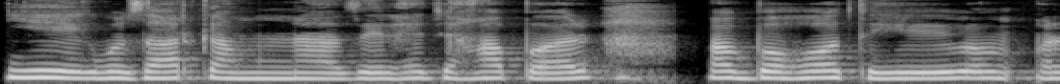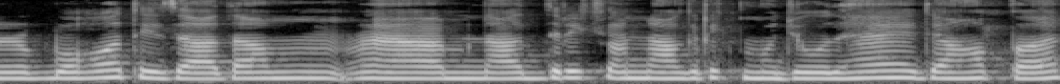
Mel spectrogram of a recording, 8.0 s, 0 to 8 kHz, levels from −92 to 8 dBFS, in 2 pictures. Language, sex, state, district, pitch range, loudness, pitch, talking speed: Hindi, female, Delhi, New Delhi, 215-230 Hz, -14 LUFS, 220 Hz, 190 wpm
